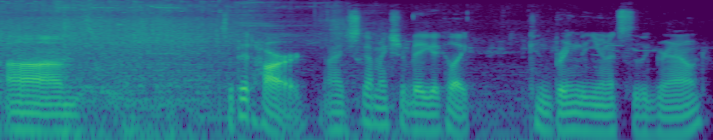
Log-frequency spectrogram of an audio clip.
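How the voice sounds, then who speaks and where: A man with a stuffy nose giving casual, rambling gameplay commentary, chatting with his viewers and breaking into surprised excitement. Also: a bass voice, fairly quick, noisy background. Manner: laid-back, rambling, chatty with viewers as "boys". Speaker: gaming YouTuber. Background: game music and sound effects.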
